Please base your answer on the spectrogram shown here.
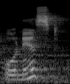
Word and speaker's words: honest: Again H is silent. O is the sound.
